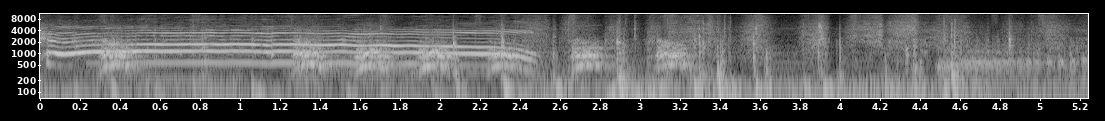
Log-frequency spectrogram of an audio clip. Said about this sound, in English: Let go of my sock! Stop it! Let go, you dumb dog! Let go!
